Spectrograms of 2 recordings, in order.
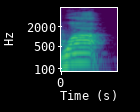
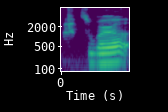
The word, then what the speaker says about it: WOPSWORLD: Because I'm looking at WAP. Everybody say something. I know do that to trick people up like me. So it's WOPSWORLD. It's WOPS World altogether.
